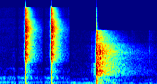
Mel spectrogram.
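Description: Tortillas smacking against a face: three sharp slaps, the last the loudest with a short rushing tail that dies away.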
